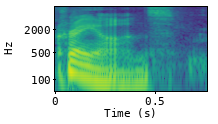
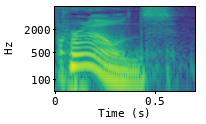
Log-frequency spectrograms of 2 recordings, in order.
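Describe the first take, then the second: First: The word is said with two syllables. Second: The word is squeezed into one syllable. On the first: The speaker calls it right. "It's two syllables" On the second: The speaker calls it wrong. "pronounce the word crayon as crowns. It's not crowns"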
